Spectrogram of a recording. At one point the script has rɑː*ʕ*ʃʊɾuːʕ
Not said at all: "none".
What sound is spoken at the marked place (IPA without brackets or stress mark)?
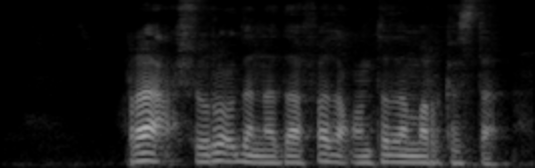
ʕ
